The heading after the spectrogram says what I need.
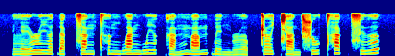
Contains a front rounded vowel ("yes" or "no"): no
